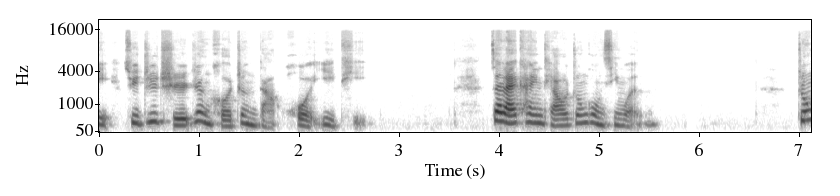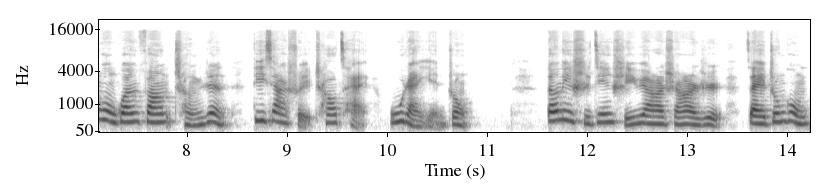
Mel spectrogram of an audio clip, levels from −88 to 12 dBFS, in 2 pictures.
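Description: No technical faults occur at any point in the recording, so there are none to describe in time order.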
